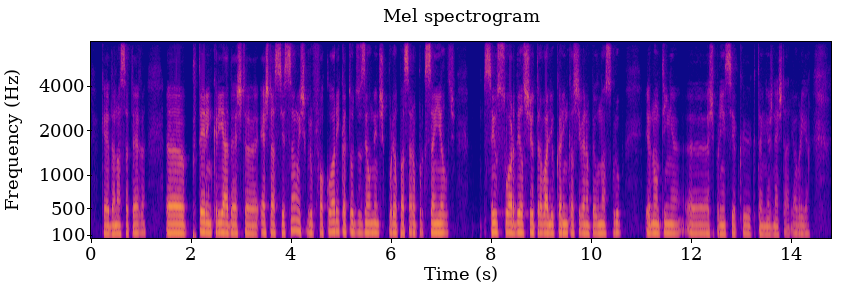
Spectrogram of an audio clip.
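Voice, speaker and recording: Very fast and monotone, with a flat intonation, a man at a medium pitch speaks in a dark, mellow tone with big swings in loudness, in a dry, close sound with no echo and a very clean recording over a silent background. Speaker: studio commentator, folk group president. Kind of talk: radio panel chat. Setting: radio studio.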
